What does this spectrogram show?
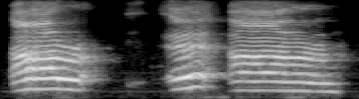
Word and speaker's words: Arafat: you watch it later, it's Arafat. You know my pronunciation? A as in apple, R as in rabbit, A as in apple, F as in Frank, A as in apple, T as in Tom.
